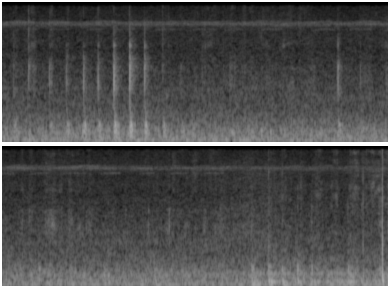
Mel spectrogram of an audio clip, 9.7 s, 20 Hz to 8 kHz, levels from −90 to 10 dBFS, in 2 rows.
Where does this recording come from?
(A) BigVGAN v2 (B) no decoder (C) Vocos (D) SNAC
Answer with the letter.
B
